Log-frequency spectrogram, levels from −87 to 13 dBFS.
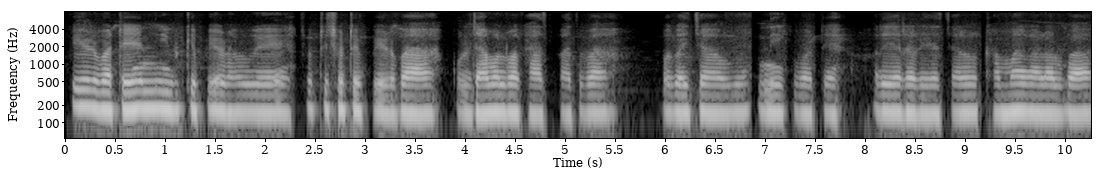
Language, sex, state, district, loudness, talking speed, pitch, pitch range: Hindi, female, Uttar Pradesh, Deoria, -18 LUFS, 150 wpm, 150 Hz, 145-155 Hz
